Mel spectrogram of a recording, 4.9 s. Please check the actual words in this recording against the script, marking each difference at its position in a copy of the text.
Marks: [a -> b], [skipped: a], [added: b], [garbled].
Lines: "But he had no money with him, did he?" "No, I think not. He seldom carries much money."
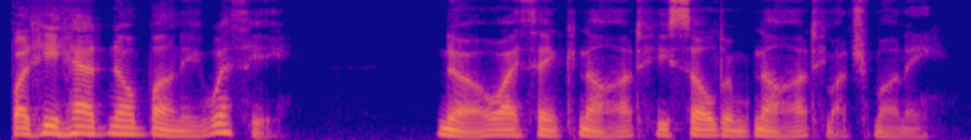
"But he had no money with [skipped: him, did] he?" "No, I think not. He seldom [carries -> not] much money."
